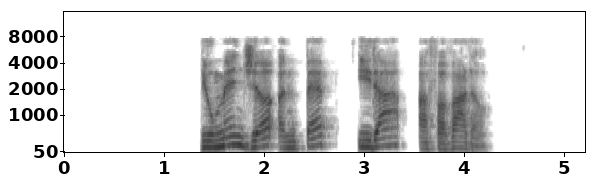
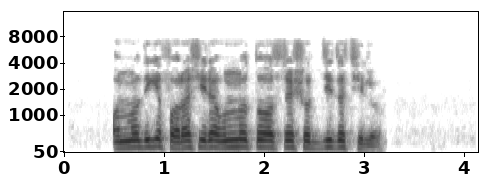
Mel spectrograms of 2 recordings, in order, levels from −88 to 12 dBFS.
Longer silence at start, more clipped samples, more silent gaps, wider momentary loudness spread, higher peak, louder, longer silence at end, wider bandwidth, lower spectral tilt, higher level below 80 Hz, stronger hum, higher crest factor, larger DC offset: first, 1.35 s vs 0.5 s; neither; first, 2.81-2.85 s vs none; about the same, 9 LU vs 10 LU; about the same, -2 dBFS vs -2 dBFS; second, -16 LUFS vs -13 LUFS; about the same, 1 s vs 1 s; about the same, 8 kHz vs 7.4 kHz; second, -4.5 dB/octave vs -6.5 dB/octave; about the same, -58 dBFS vs -56 dBFS; neither; first, 18 dB vs 12 dB; neither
